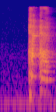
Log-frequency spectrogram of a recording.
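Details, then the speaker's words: After a quiet moment, two quick harsh bursts from a young child imitating how daddy coughs; a playful pretend cough, not a true one. "How daddy coughing? How daddy cough?"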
